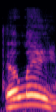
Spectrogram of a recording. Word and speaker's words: Elay: I'm your host, LA, pronounced like LA, like the city.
